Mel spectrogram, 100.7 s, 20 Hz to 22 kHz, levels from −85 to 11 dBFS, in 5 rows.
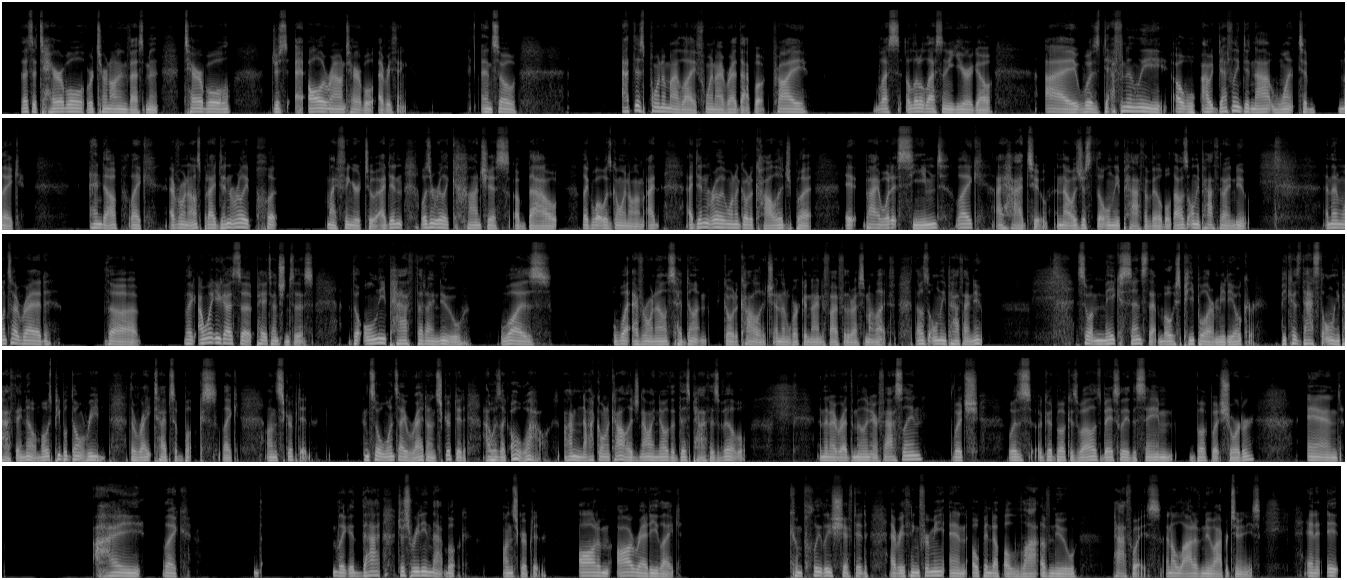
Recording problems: none

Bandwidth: 16 kHz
